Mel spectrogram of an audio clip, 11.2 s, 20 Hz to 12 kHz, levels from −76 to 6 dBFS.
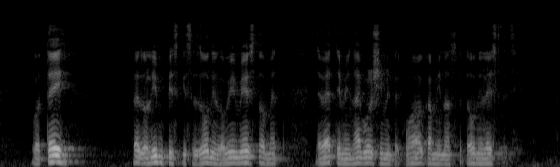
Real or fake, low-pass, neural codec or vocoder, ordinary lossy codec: real; 7.2 kHz; none; none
